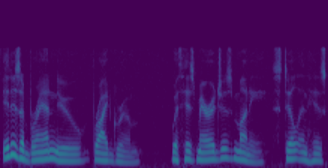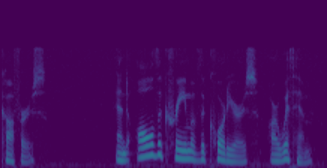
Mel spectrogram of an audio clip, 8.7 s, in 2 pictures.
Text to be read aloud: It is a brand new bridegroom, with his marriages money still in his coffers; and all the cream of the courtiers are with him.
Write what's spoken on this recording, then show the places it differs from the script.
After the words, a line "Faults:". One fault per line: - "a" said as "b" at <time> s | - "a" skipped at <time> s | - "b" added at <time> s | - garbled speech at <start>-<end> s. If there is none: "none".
It is a brand new bridegroom, with his marriages money still in his coffers; and all the cream of the courtiers are with him.
Faults:
none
